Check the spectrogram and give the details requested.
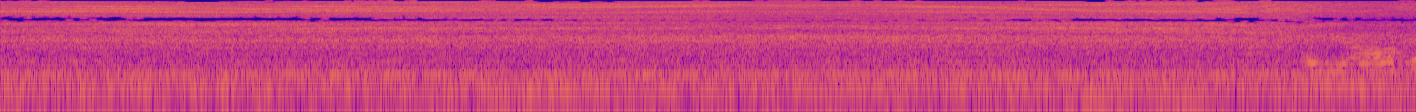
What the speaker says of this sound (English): there's that little cool air blowing. I don't know if you can hear that loudness behind the camera, but that is the air, that puff of air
